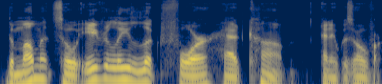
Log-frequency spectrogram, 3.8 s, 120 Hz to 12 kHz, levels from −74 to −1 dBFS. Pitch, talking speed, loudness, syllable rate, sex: 105 Hz, 190 wpm, -17 LUFS, 4.9 syllables/s, male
